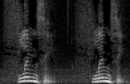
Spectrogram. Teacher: It's not pronounced with an S sound, but it's closer to a Z sound.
